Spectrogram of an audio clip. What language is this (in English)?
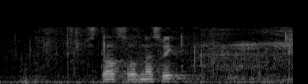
Norwegian Bokmål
